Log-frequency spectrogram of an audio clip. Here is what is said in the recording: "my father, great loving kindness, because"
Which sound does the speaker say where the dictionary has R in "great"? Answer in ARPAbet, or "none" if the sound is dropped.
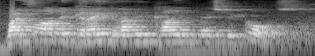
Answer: R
